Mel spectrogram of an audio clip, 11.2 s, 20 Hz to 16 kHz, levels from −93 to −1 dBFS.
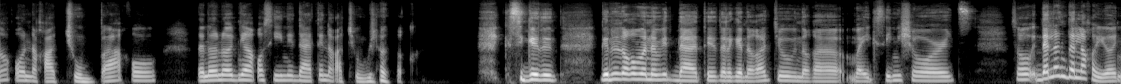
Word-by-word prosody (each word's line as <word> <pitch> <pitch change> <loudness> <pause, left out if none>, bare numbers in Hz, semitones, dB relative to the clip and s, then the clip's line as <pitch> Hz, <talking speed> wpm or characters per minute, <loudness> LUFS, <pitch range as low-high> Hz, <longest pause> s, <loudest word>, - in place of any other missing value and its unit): ako, 205 -2 -5
naka-tube 150 -5 -4
pa 175 +7 -3
ako. 185 0 -6 0.4
Nanonood 205 +3 +2
nga 210 -2 +2
ako 215 - -2
sine 205 -1 -4
dati 190 +3 -3
naka-tube 155 -4 -6
lang 175 -3 -3
ako. - - -15 1.1
Kasi - - +6
gano'n 215 -3 +8 0.4
gano'n 235 +2 +6
ako 245 0 +4
manamit 225 -1 +2
dati 185 -2 +1
talagang 175 -2 0
naka-tube, 185 0 -2
naka-maiksing 160 +3 -4
shorts. 180 -1 -2 0.3
So, 230 -1 -1
dalang-dala 310 - +3
ko 215 - -1
'yon 170 +1 -1
190 Hz, 140 wpm, -22 LUFS, 175-215 Hz, 1.1 s, gano'n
